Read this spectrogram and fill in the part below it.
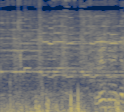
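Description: A horse being ridden, with soft hoof clops and a brief snort under close, excited talking by people nearby.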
